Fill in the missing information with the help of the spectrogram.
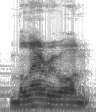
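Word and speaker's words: Meleoron: Because otherwise, if you say it how it's spelled, it's like Melioron, which is so hard to say.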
